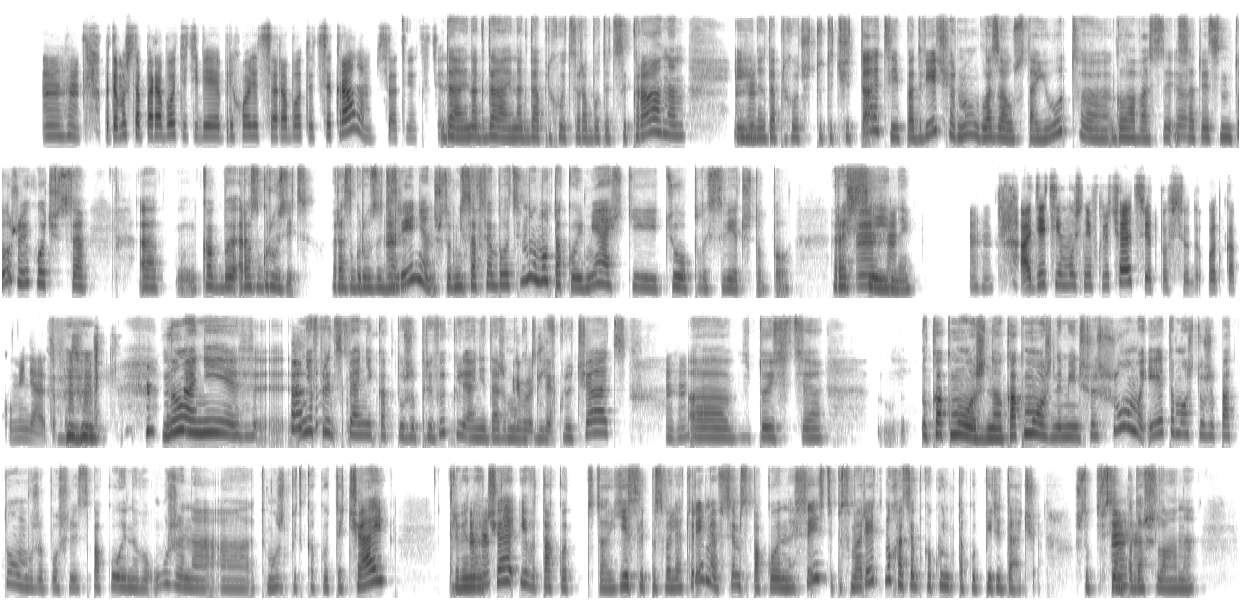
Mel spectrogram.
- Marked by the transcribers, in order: "разгрузить" said as "разгрузыть"; chuckle; laugh; "после" said as "пошле"
- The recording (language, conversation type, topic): Russian, podcast, Что помогает тебе расслабиться после тяжёлого дня?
